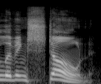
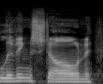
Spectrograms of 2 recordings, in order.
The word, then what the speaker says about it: Livingston: It looks like Living Stone. It should be Living Stone phonetically, but it's Livingston. As if the E is not there.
